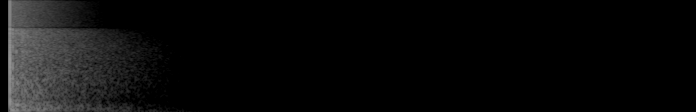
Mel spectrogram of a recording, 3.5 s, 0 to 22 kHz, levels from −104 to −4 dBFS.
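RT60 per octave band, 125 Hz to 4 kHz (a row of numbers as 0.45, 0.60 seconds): 1.0, 0.95, 0.95, 1.1, 1.1, 1.0 seconds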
